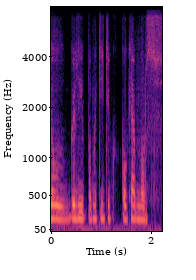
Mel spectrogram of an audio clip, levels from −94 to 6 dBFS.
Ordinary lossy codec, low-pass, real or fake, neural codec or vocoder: Opus, 16 kbps; 7.2 kHz; fake; autoencoder, 22.05 kHz, a latent of 192 numbers a frame, VITS, trained on many speakers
